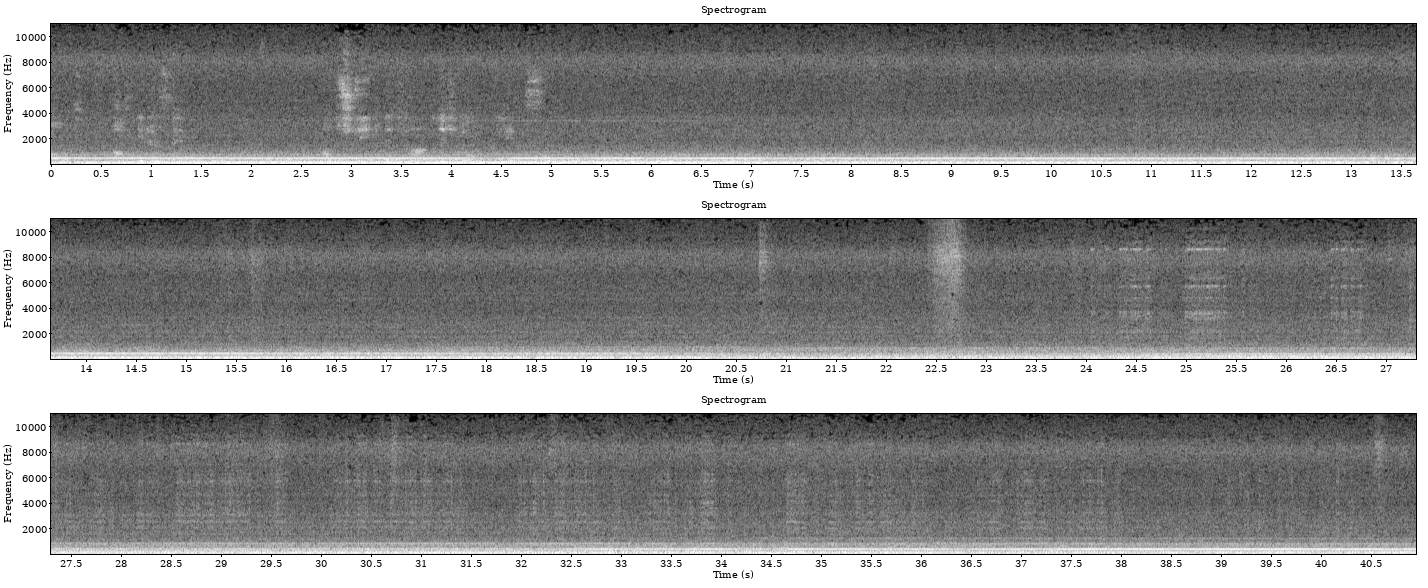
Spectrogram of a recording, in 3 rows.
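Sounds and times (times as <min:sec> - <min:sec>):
low train rumble: 0:00.0 - 0:40.9
train electrical whine: 0:00.0 - 0:40.9
short sharp hiss: 0:22.4 - 0:22.8.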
